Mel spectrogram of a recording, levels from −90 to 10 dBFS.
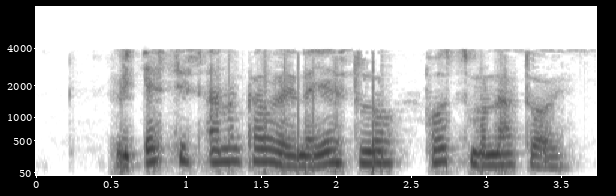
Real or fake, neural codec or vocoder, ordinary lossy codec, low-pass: fake; vocoder, 24 kHz, 100 mel bands, Vocos; AAC, 16 kbps; 7.2 kHz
